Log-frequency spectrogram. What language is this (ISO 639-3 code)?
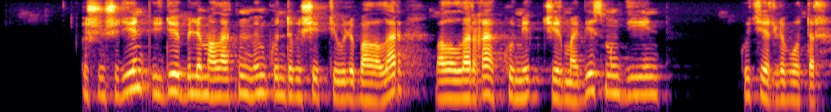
kaz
